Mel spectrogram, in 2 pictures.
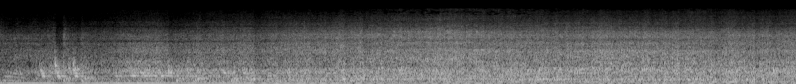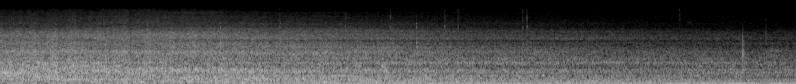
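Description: Class 170 Turbostar diesel multiple unit running into the platform, its diesel engines and wheels on the rails loudest as the coaches pass close by in the first couple of seconds, then slowly fading as it slows and draws away toward the far end of the platform.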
